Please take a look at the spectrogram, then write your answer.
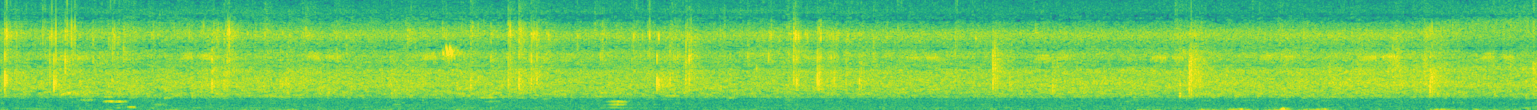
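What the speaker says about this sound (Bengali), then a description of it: "দেখো আমাদের এখানেও এখনো পর্যন্ত বৃষ্টি হচ্ছে" Steady rain falls outdoors during a stormy day, a continuous soft hiss of drops on surfaces running throughout, with a few low thumps near the end and no talk.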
